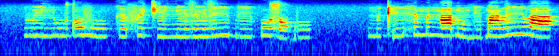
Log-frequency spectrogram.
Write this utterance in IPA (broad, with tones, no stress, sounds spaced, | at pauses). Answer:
β ĩ˨ ɲ uː˨ d ɔ˦ v uː˨ k ɪ˨ f ɪ˦˨ t͡ʃ ĩ˨ ɲ ĩ˨ z ĩ˨ z iː˦ b iː˨ p o˦ z ɔ˨ ɡ u˦ | m i˨ kʼ iː˨˦ h ɪ˦ m ɪ˦ ŋ a˦ ɗ ũ˨ ɡ ĩ˨ ɓ ã˦ l iː˦ β a˨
